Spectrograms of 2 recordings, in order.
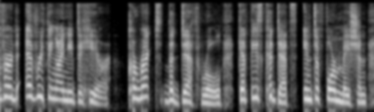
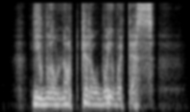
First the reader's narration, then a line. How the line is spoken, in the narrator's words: Atos hisses but keeps his voice low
